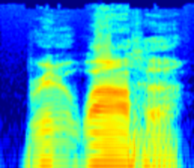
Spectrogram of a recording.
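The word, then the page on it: Bynnerwartha: Cornish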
